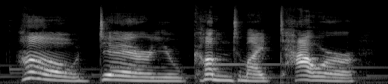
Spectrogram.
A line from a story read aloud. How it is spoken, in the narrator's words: boomed the wizard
